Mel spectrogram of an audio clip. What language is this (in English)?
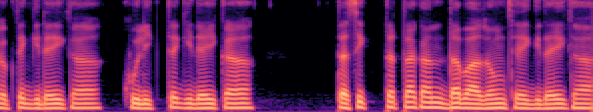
Maba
